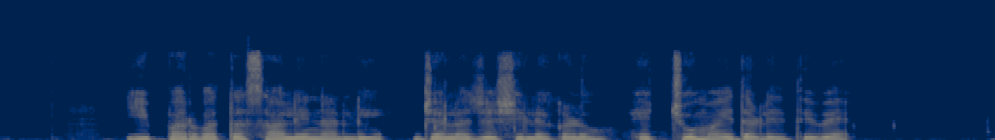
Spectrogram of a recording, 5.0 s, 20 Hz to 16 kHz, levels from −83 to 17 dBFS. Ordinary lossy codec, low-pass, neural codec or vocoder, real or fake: Opus, 32 kbps; 9.9 kHz; none; real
